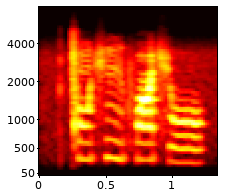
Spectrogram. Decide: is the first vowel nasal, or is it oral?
nasal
